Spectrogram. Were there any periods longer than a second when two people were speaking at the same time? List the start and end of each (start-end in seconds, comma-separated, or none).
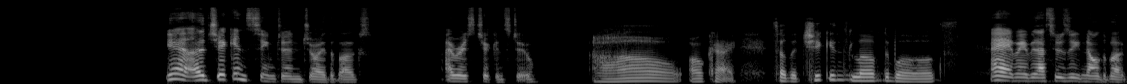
none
